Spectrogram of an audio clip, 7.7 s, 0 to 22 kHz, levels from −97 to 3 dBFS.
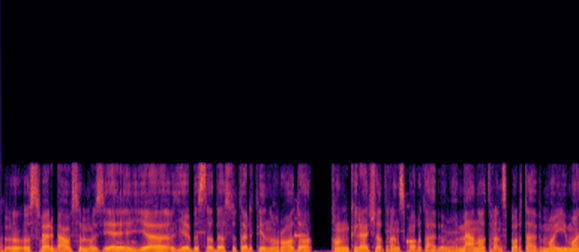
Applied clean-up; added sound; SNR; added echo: neural diffusion model UNIVERSE++.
